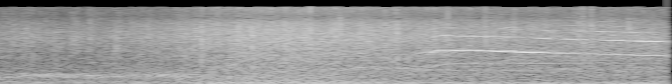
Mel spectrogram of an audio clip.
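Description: A flock of pigeons takes off with a loud flutter of wings.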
